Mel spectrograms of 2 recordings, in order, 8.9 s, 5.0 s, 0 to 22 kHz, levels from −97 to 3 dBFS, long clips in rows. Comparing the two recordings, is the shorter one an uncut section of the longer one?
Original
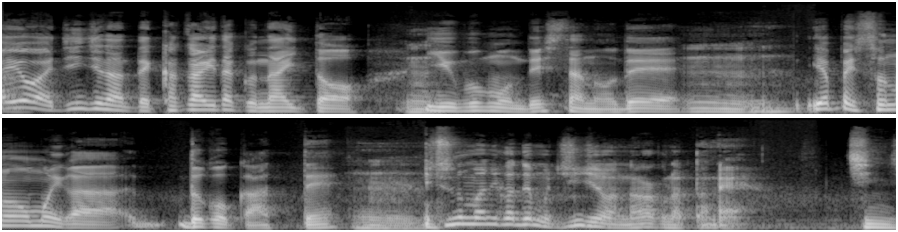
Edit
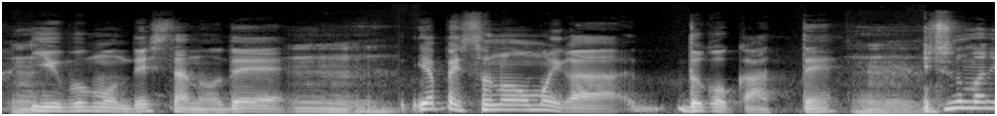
yes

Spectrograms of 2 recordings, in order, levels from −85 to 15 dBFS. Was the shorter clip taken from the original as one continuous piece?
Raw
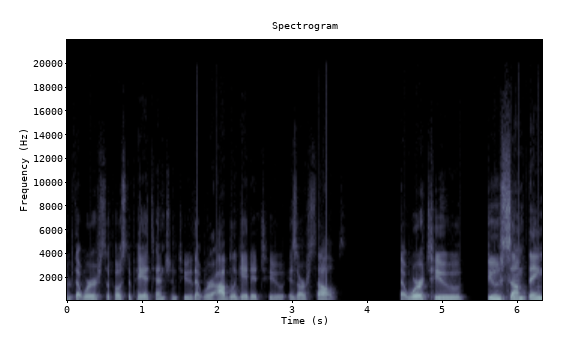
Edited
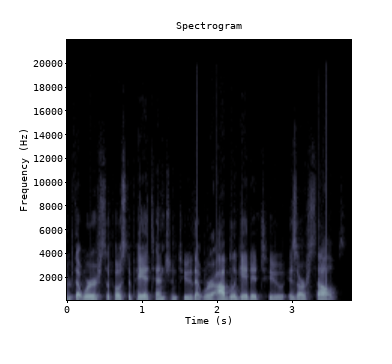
yes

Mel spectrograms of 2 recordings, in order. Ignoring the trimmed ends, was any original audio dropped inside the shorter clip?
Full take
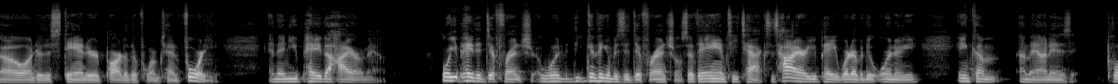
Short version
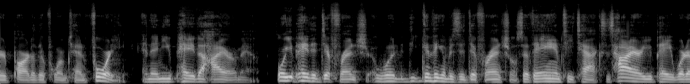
yes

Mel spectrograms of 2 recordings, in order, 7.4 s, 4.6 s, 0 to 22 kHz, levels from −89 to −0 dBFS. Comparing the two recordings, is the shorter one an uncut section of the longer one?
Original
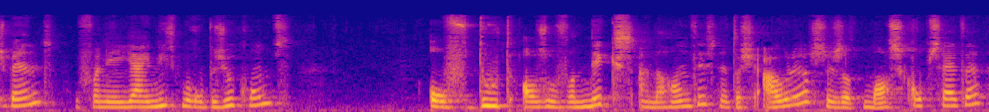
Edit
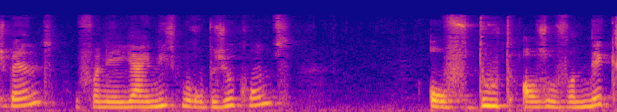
yes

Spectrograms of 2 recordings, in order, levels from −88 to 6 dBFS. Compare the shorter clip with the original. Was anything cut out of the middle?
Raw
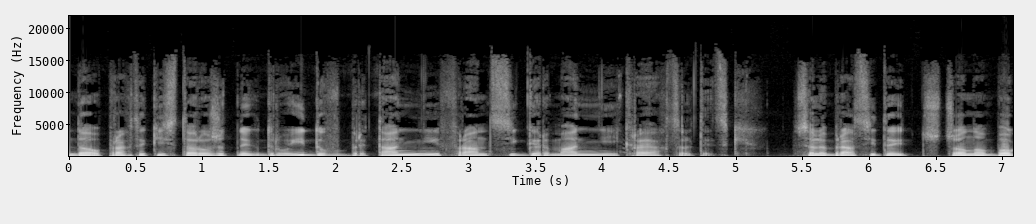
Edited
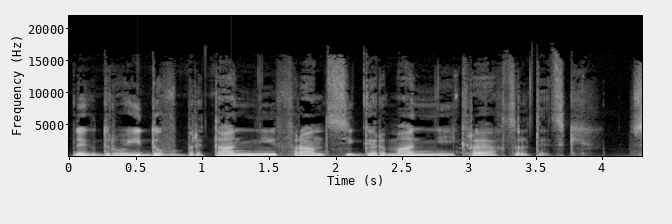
no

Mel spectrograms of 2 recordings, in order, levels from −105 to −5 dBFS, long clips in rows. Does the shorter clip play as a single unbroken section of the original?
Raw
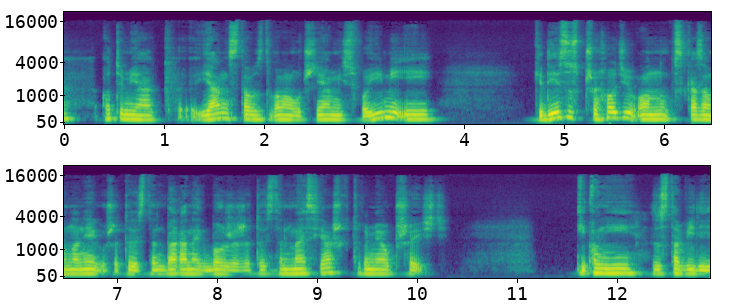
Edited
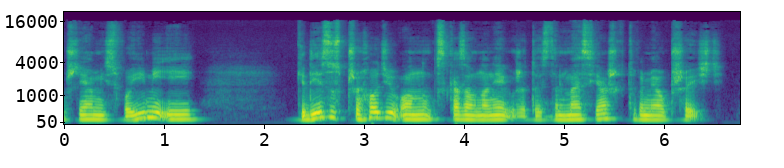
no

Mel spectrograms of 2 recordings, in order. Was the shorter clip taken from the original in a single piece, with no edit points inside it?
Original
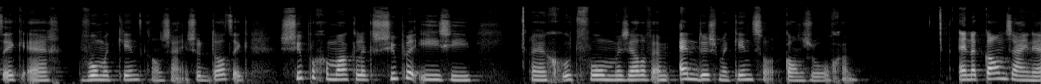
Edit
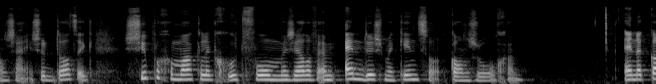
no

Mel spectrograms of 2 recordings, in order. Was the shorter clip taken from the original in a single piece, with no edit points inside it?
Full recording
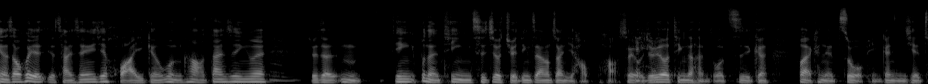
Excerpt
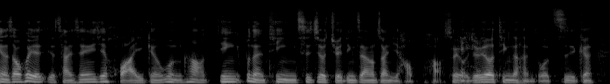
no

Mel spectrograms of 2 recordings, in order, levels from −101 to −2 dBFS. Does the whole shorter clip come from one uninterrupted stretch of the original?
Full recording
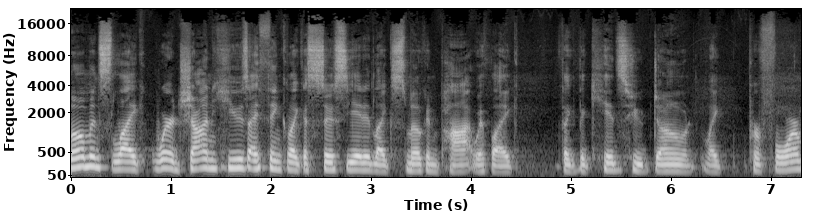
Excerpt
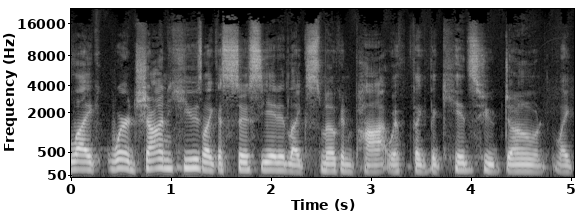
no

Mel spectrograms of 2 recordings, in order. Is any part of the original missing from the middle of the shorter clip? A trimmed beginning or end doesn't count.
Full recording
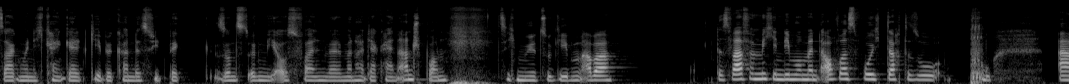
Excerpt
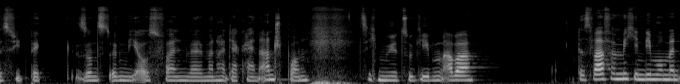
no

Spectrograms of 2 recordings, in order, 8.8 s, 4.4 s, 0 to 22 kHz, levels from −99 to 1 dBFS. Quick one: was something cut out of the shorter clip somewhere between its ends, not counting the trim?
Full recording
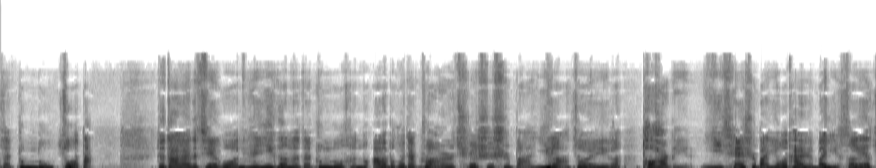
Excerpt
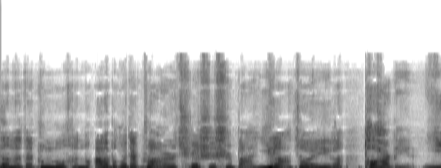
no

